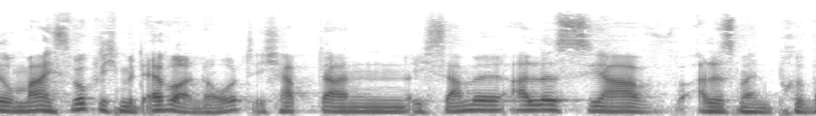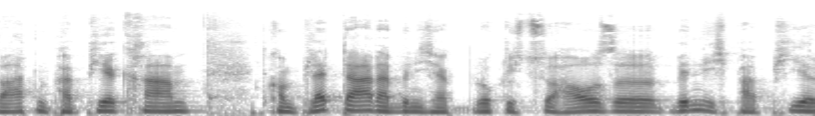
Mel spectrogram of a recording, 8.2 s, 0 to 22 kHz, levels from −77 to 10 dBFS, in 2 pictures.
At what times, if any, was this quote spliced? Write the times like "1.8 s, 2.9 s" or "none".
2.1 s, 5.4 s, 6.3 s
